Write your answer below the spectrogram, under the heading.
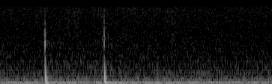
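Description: Two dull low heart thumps over a steady hum, given as an example of an added third heart sound.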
